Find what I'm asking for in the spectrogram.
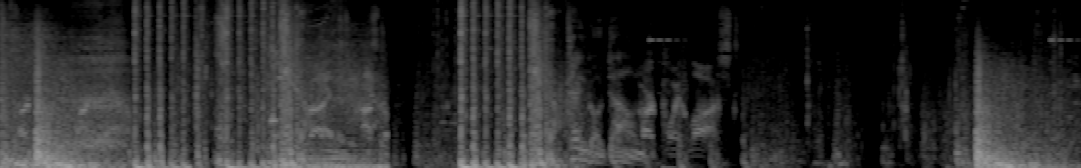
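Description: Automatic gunfire from a fan-favorite three-tap gun in COD Mobile rattles in dense, rapid bursts with brief gaps, loud and up front, while a player talks excitedly over it.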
